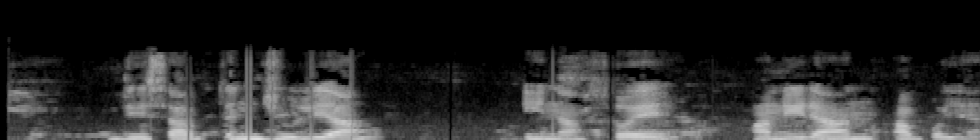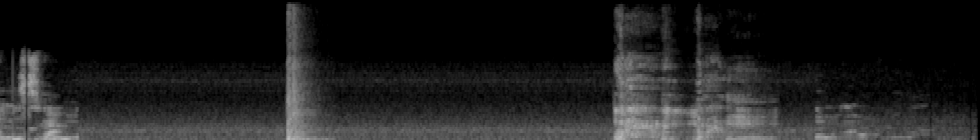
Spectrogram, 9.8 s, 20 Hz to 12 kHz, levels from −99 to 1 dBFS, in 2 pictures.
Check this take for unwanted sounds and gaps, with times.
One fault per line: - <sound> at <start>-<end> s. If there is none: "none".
- thud at 6.3-6.6 s
- throat clearing at 8.0-8.8 s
